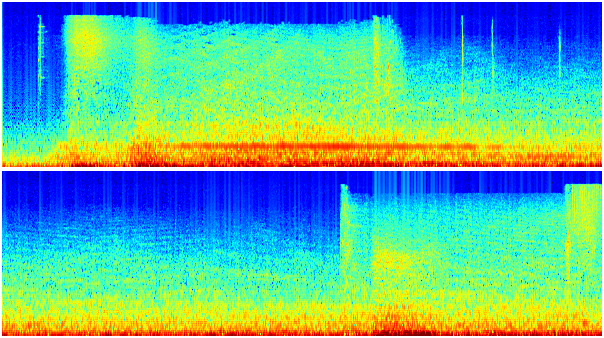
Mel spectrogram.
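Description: A spaceship engine roars and hums low.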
